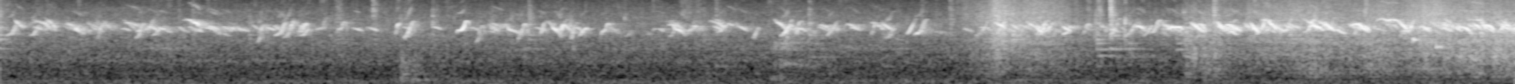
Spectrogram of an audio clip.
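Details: A crowd of colourful chicks, thirsty and waiting for drinking water, giving rapid high chirps at about three or four a second, with a brief rustling burst midway before the chorus grows steadier.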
